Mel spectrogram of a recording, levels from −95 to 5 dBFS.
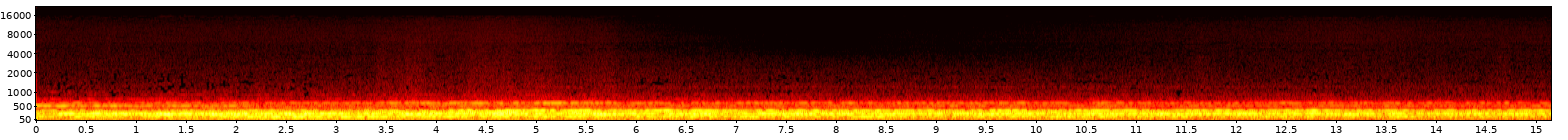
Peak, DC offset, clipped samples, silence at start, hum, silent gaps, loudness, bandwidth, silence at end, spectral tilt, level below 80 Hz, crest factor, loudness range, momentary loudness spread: -4 dBFS; under 0.1%; under 0.1%; 0 s; none; none; -20 LUFS; 1 kHz; 0 s; -13.5 dB/octave; -40 dBFS; 14 dB; 4 LU; 6 LU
